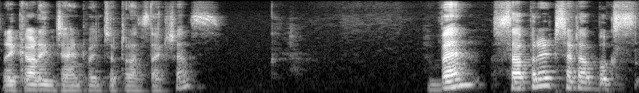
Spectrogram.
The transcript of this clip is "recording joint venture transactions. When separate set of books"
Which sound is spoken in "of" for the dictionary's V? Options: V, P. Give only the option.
P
